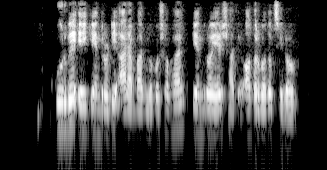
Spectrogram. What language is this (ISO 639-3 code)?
ben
